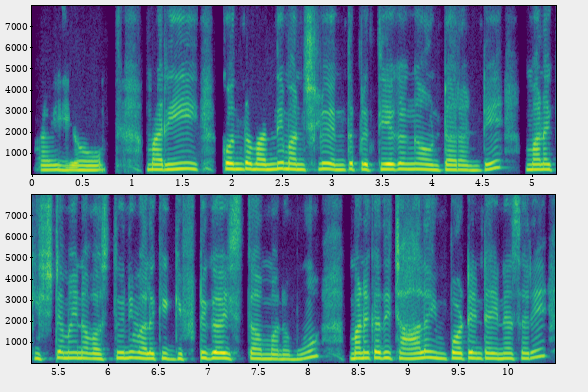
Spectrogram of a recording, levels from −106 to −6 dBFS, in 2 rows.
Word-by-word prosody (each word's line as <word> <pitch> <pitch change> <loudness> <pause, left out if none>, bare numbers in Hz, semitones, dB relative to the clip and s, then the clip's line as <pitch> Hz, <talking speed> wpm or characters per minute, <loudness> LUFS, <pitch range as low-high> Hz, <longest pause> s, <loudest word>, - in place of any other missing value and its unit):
అయ్యో! 215 -1 0 0.7
మరీ 240 +1 +2 0.5
కొంతమంది 255 -1 +4
మనుషులు 245 +2 -1
ఎంత 225 +3 -1
ప్రత్యేకంగా 250 +1 +2
ఉంటారంటే, 220 +1 -1 0.4
మనకిష్టమైన 245 +2 -1
వస్తువుని 245 +5 -1
వాళ్ళకి 240 0 +1
గిఫ్ట్‌గా 260 +3 +2
ఇస్తాం 235 0 -4
మనము. 210 +2 -4 0.5
మనకది 260 +1 +2
చాలా 240 +4 +1
ఇంపార్టెంటయినా 245 0 0
సరే 265 +6 -3
245 Hz, 95 wpm, -17 LUFS, 230-255 Hz, 0.7 s, కొంతమంది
